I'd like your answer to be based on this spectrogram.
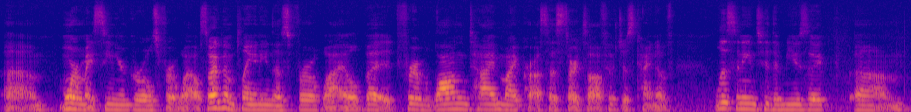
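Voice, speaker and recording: A woman who directs the school musical, explaining her planning in a measured way with some ums, recorded away from the mic. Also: deep voice, flat delivery, vocal fry, warm tone, recorded from a distance. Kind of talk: thoughtful interview answer.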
